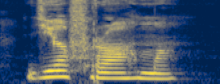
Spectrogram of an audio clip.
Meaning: diaphragm
- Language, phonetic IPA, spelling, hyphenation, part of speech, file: Ukrainian, [dʲiɐˈfraɦmɐ], діафрагма, ді‧а‧фра‧гма, noun, Uk-діафрагма.ogg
